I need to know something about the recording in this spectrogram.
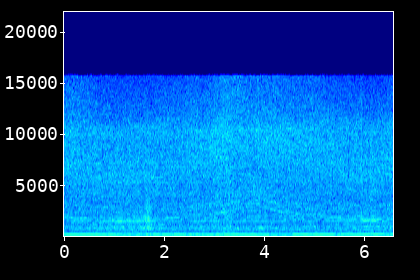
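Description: A car engine drones steadily at cruising speed.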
